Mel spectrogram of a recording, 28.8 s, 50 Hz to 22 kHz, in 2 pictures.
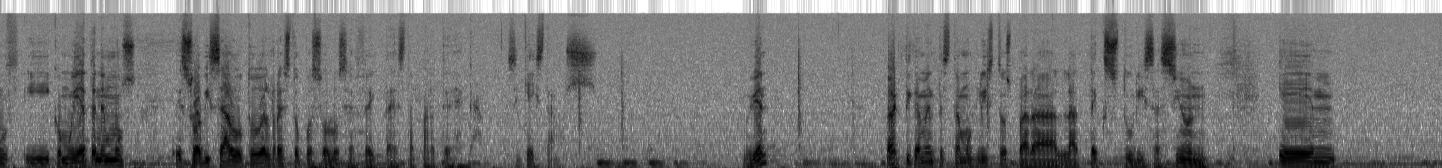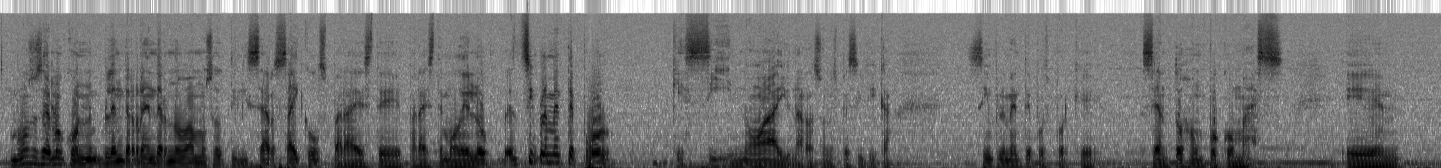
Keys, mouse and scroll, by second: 4.6-5.7 middle drag, 5.7-6.2 scroll down 1, 6.2-7.8 shift+middle drag, 7.8-8.2 scroll up 1, 8.3-8.8 shift+middle drag, 8.8-9.4 shift+middle drag, 10.0-10.8 shift+middle drag, 18.3 scroll down 1, 25.2-26.1 middle drag.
